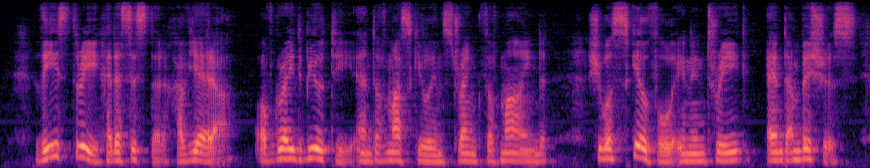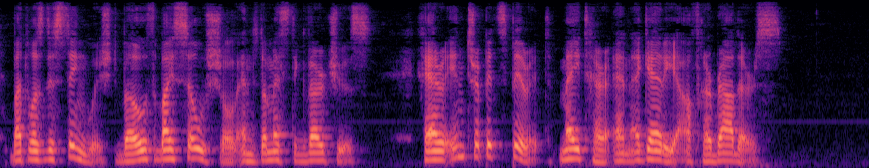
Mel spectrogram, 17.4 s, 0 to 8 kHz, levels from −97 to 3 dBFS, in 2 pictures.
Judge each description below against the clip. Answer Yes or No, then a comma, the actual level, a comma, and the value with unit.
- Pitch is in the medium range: Yes, medium, 145 Hz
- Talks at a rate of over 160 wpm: No, average, 140 wpm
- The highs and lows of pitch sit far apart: No, average, 3.5 semitones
